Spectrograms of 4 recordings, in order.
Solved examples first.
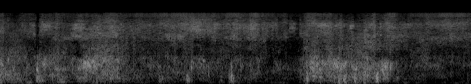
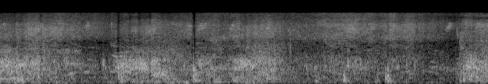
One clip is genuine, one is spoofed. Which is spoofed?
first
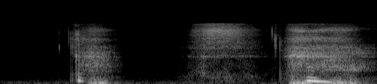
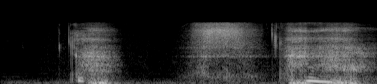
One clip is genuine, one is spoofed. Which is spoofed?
first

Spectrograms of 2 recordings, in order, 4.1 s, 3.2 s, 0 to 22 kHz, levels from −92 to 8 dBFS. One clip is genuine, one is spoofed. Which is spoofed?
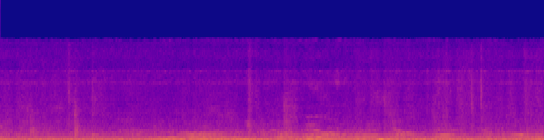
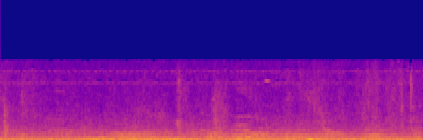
first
